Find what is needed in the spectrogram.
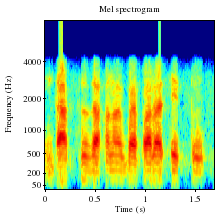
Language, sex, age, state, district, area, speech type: Bengali, male, 18-30, West Bengal, Howrah, urban, conversation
